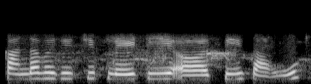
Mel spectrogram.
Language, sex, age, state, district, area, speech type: Marathi, female, 18-30, Maharashtra, Sindhudurg, rural, conversation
